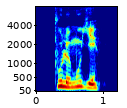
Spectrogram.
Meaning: milksop, chickenshit, chicken-heart (coward)
- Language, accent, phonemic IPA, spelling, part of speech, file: French, France, /pul mu.je/, poule mouillée, noun, LL-Q150 (fra)-poule mouillée.wav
